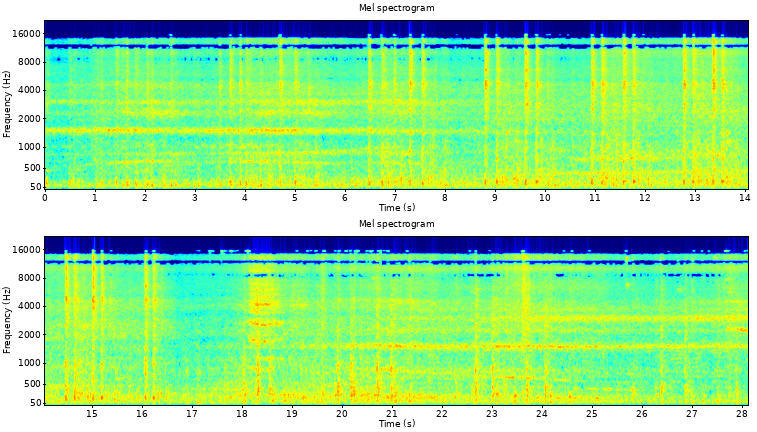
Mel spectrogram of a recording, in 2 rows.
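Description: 209-series electric commuter train pulling out of the platform: its motors whine, rising in pitch as it speeds up, over the rumble and clatter of the wheels on the rails. After a brief lull a little past halfway, a second electric train runs along the platform, its motor whine falling as it brakes.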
